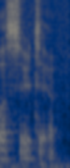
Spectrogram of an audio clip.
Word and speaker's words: Lesotho: Point is, it's spelled Lesotho, but people over there would say it Lesotho.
